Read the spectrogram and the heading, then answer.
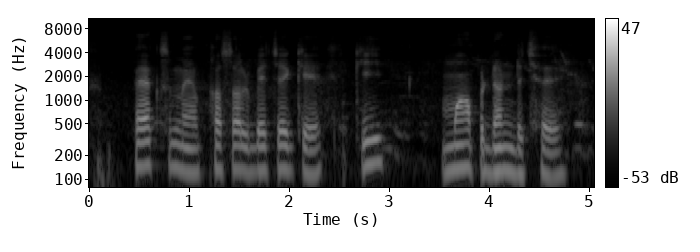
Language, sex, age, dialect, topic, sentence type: Maithili, male, 18-24, Eastern / Thethi, agriculture, question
